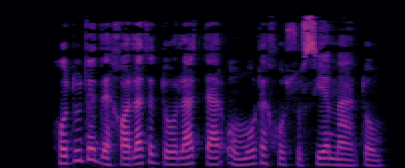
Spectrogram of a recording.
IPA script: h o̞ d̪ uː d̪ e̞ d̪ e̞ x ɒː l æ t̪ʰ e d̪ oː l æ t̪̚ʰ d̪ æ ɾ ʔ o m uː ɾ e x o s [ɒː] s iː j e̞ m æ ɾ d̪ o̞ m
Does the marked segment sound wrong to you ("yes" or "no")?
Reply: yes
